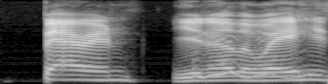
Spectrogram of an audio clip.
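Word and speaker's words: Barron: Trump talks about his son Byron. And I thought that this was funny as hell, dude. This is so funny. The way or Byron Baron. I said his name wrong. Baron.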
